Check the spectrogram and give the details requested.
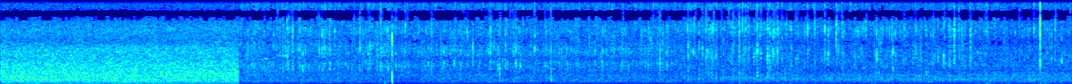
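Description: Steady rain: a dense hiss for the first three seconds, then an abrupt drop to a lighter patter with scattered drop ticks and one sharp tap about five seconds in.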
